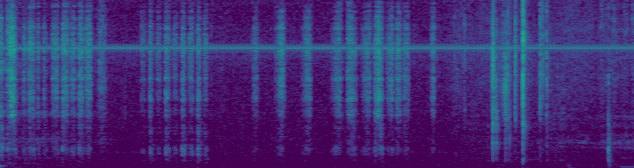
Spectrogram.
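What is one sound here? A marker squeaks and scratches across paper close by.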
